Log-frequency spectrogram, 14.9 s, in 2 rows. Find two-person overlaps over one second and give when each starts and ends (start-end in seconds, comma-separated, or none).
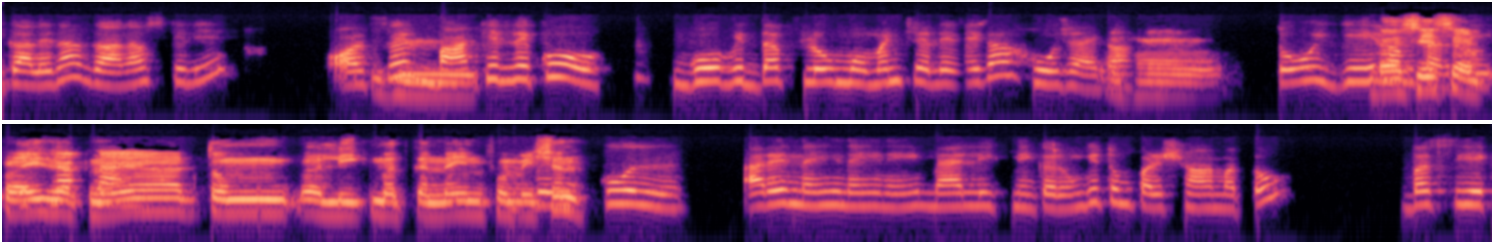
6.9-8.2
